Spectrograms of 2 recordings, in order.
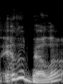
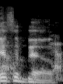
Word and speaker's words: Isabelle: you were just saying is Isabelle is Isabella or Isabelle am I making isab Isabelle okay got it sorry I don't know why I was trying to add an extra syllable to your name um I'm interested for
